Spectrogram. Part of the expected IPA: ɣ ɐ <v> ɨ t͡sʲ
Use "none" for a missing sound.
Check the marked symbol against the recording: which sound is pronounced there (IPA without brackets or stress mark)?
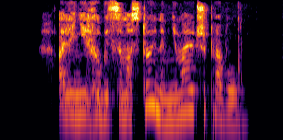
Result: b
